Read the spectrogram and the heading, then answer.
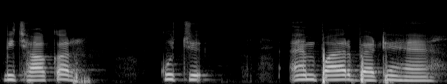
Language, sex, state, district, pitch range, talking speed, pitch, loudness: Hindi, male, Uttar Pradesh, Shamli, 195-220 Hz, 80 wpm, 210 Hz, -20 LUFS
